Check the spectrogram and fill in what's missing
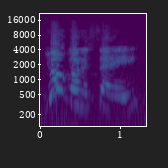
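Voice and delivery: ordinary talk, nothing marked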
